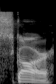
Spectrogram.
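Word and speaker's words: Skaar: like part hulk and his name is scar and i think that's how it's pronounced s-k-a-a-r anyway all that to say i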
